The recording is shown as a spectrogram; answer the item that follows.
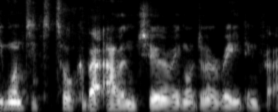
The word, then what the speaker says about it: Turing: That's how you say it, Turing? Alan Turing, yeah.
